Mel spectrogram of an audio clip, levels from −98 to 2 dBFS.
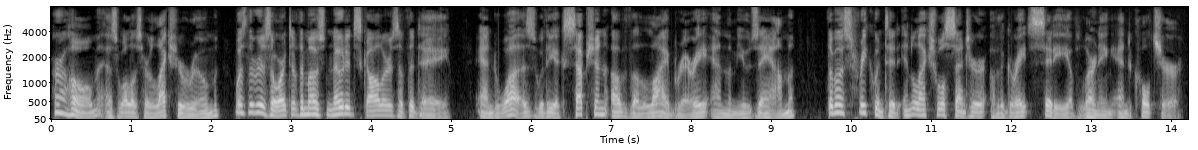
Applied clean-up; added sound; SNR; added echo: none; none; none; none.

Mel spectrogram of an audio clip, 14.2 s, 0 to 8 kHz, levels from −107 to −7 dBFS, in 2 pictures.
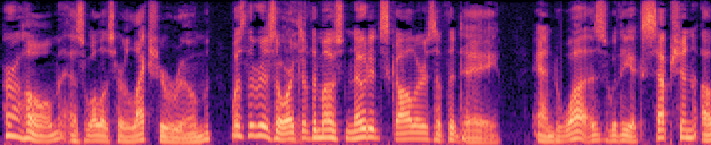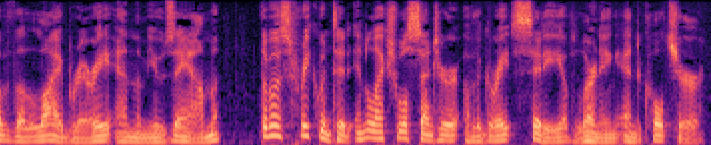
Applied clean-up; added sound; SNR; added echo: none; Burping, eructation; 18 dB; none.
